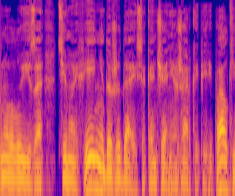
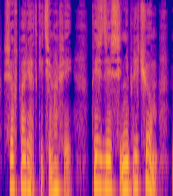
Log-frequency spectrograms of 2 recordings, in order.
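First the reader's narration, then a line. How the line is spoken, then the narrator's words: Soft. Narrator (Russian): мягко ответила Наташа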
